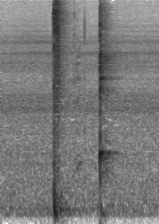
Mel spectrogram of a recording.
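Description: Two sharp, bright pops about half a second apart, like a flip-top beer bottle being snapped open; the second briefly rings with a faint glassy tone. No one speaks.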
